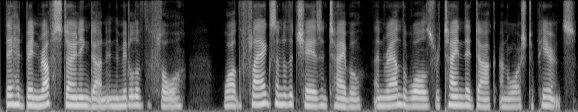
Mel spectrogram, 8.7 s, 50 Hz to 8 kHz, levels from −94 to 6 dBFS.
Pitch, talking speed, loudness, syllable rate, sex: 170 Hz, 200 wpm, -18 LUFS, 5.4 syllables/s, female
